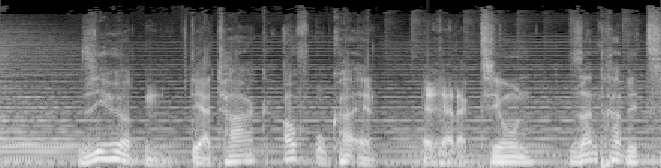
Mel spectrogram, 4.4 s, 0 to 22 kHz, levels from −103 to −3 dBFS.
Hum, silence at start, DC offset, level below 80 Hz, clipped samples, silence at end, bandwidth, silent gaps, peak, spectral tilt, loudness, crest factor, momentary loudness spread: none; 0 s; under 0.1%; -32 dBFS; under 0.1%; 0 s; 18 kHz; none; 0 dBFS; -6 dB/octave; -17 LUFS; 16 dB; 6 LU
